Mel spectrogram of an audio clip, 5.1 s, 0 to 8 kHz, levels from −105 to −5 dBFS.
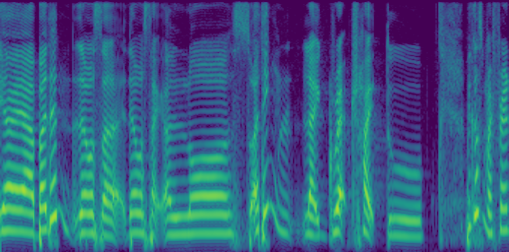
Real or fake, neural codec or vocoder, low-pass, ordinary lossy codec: real; none; none; none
